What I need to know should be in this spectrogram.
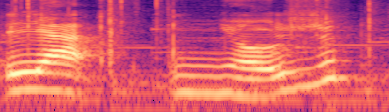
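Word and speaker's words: La Neige: А еще есть вот такая вот зефирка, которая называется Ля Неж. Прям ударение на естый.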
